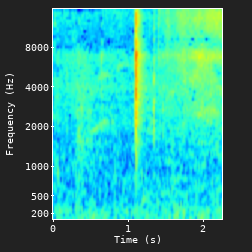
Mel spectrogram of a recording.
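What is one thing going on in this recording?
A plug clicks into a wall socket.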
